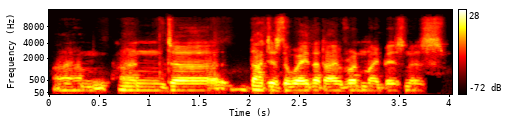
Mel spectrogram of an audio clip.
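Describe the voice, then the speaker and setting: An older man, a managing director, answering interview questions in a measured, hesitant way, clearing his throat between points. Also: mid-range voice, monotone, crowd noise, poor audio.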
